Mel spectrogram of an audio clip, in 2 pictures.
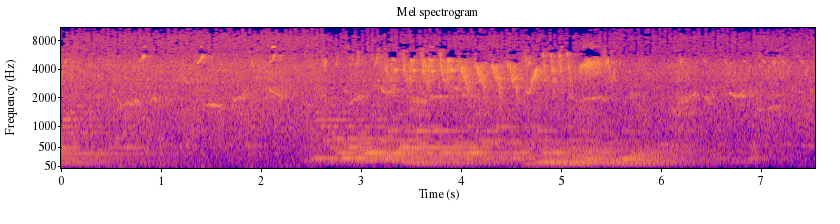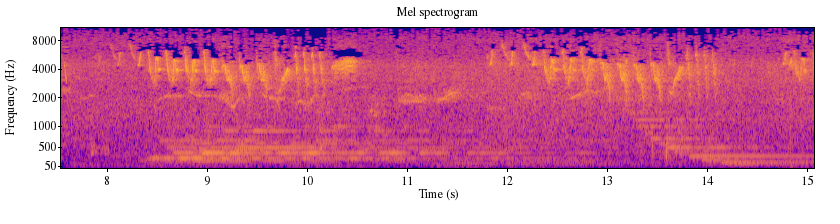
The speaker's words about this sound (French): Tous les oiseaux aux couleurs chatoyantes de l'Orient vinrent leur tenir compagnie. Ils chantaient au Fils de Dieu un cantique de louange et de remerciement.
